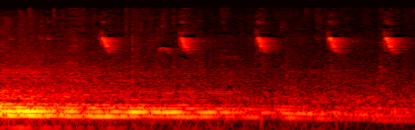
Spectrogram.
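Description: A bird calling over and over, a short high note sliding downward about once a second. Under it, a low steady hum fades away over the first three seconds.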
